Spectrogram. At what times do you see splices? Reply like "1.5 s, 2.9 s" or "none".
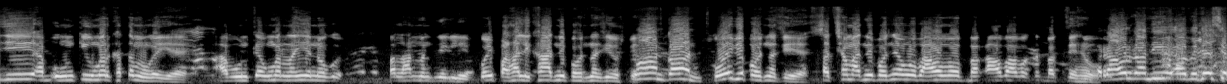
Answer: none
